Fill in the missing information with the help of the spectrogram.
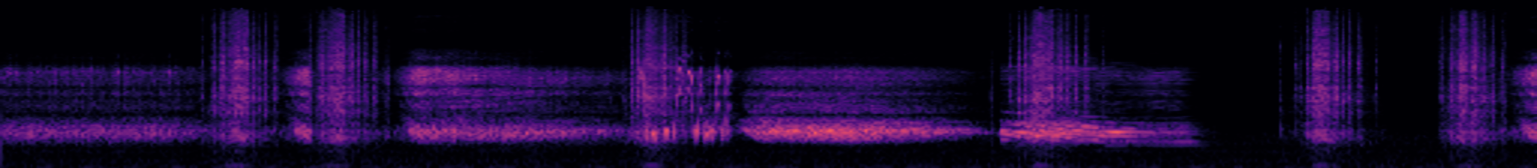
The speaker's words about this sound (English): There's a rearview mirror, and there's a big wheel on the bottom that powers the electronics and some geared resistance. So let's see how that works. Oh, that's loud. So the car starts when you start rolling the wheel.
